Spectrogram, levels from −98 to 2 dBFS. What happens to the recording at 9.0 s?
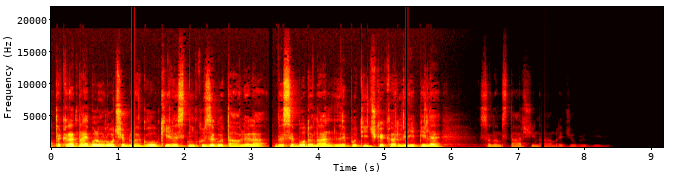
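At 9.0 s the speech is intact, with the level simply near the end of a smooth editorial fade-out that tapers away cleanly, without any click or hard edge.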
